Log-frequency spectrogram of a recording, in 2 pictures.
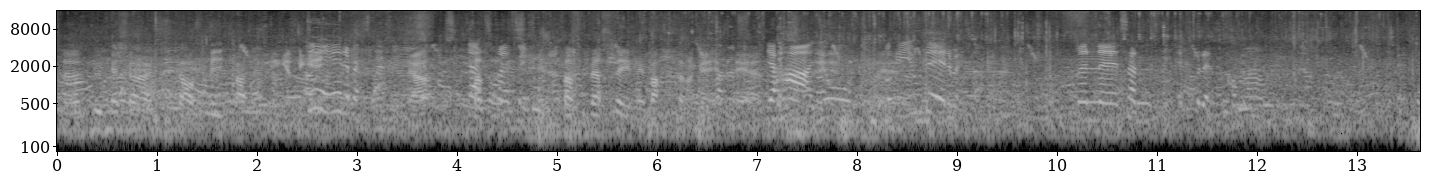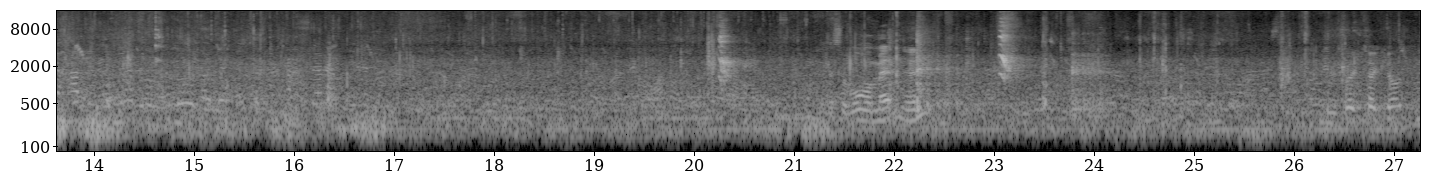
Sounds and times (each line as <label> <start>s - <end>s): People discussing 0.0s - 27.2s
